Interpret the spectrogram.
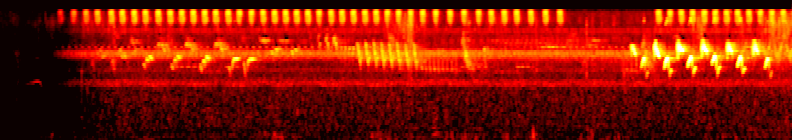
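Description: Outdoor ambience of small songbirds singing: repeated short falling chirps, with a steady faint high hum beneath. A quick run of loud chirps comes near the end.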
